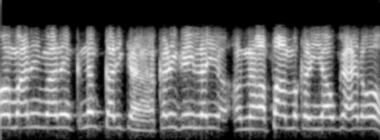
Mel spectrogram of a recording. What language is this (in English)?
Manipuri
